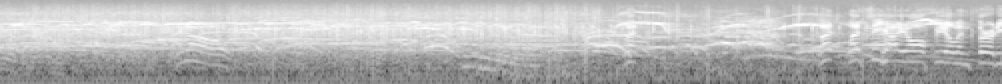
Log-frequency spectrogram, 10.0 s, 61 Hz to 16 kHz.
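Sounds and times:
shouts and whoops: 0.0 - 9.1
audience applauding: 0.0 - 9.5.

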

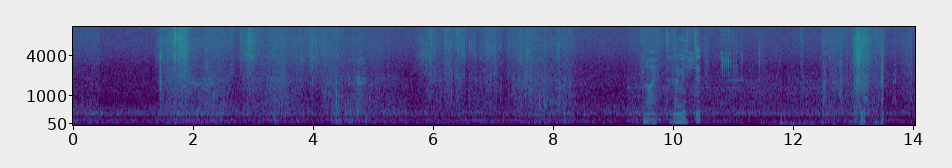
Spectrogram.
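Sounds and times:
rustling of rifle sling: 1.4 - 8.4, 9.3 - 14.0.

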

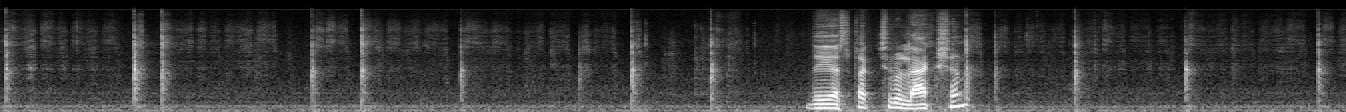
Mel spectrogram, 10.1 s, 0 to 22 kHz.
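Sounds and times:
chalk tapping and scratching: 0.0 - 5.6, 7.2 - 10.0
faint steady hum: 0.0 - 10.0.

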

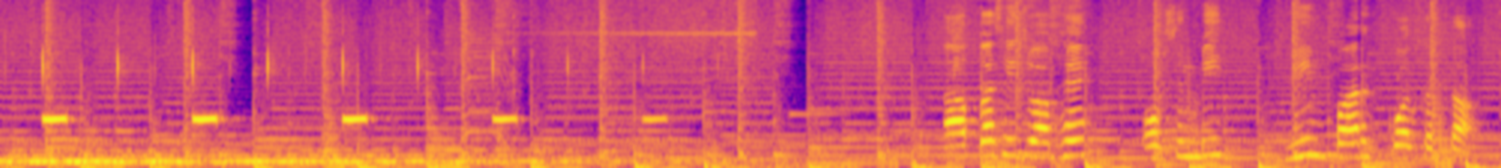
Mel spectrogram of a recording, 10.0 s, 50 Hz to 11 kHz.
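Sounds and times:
background music: 0.0 - 10.0
short high timer beeps: 0.2 - 5.0.

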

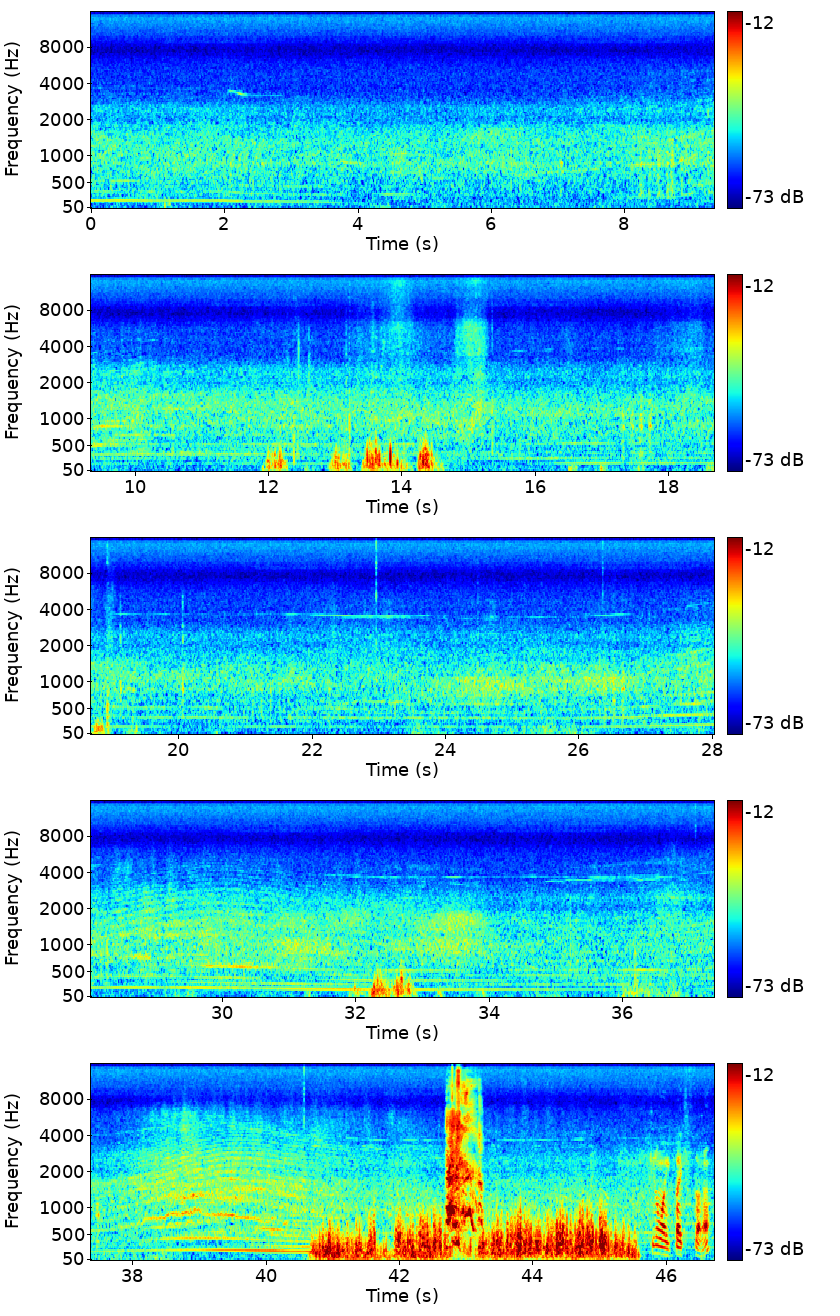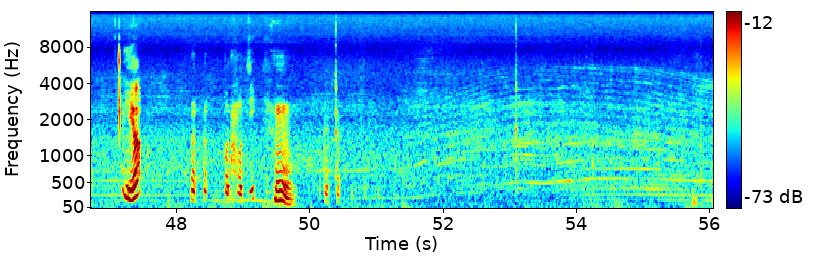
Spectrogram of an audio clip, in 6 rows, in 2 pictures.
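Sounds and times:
model airplane motor hum: 15.3 - 30.2, 31.0 - 47.0, 52.5 - 56.0.

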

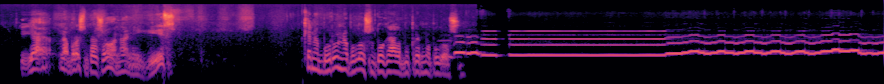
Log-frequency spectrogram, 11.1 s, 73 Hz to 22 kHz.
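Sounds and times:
wind instrument long note: 5.4 - 11.0.

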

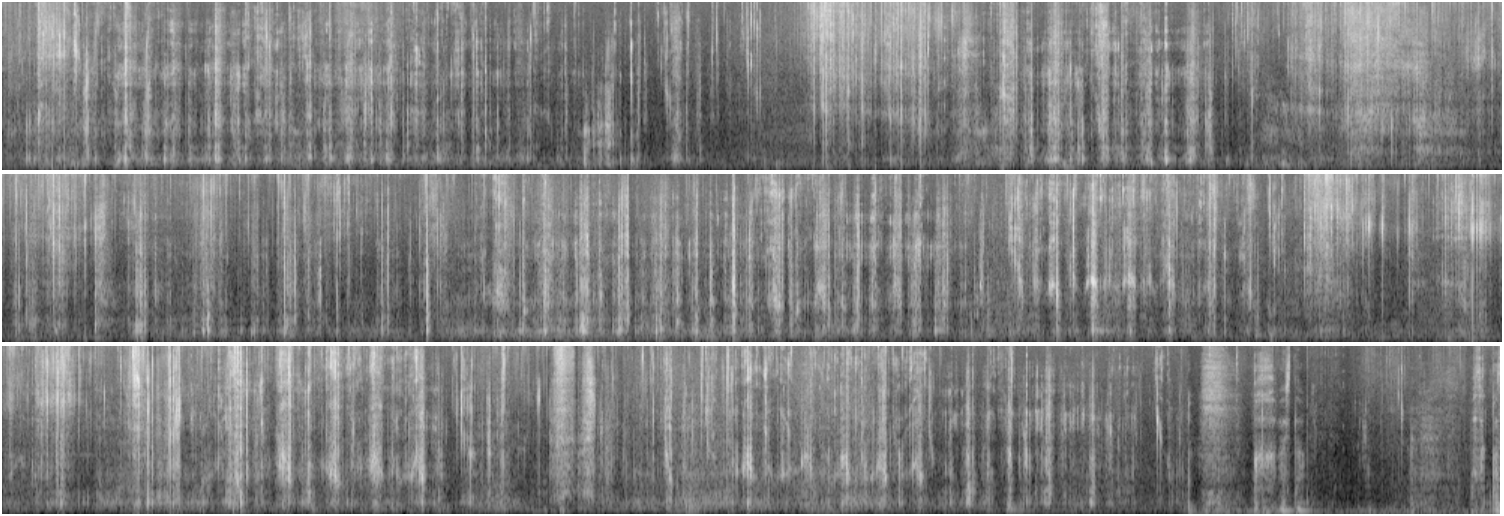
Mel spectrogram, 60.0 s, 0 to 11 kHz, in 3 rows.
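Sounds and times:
chewing: 0.0 - 59.9
crispy chicken crunching: 0.0 - 59.9.

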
